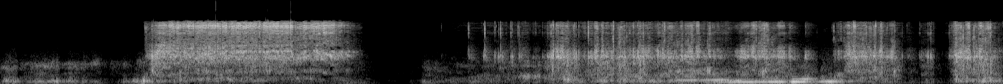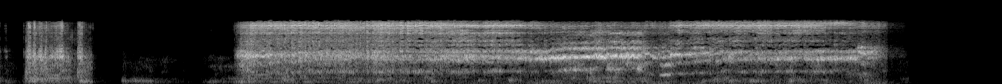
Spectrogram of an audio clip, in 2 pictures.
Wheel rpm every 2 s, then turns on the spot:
10, 100, 0, 20, 20, 10, 90, 160, 150, 80.
6-12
